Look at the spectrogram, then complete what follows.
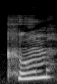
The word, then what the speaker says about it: Kum: It is the, I believe it's pronounced Kum sharpener. It's K-U-M. It's the German brand.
